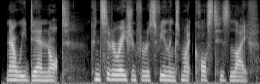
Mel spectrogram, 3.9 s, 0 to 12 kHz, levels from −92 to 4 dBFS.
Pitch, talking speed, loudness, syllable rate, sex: 170 Hz, 185 wpm, -18 LUFS, 4.9 syllables/s, female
